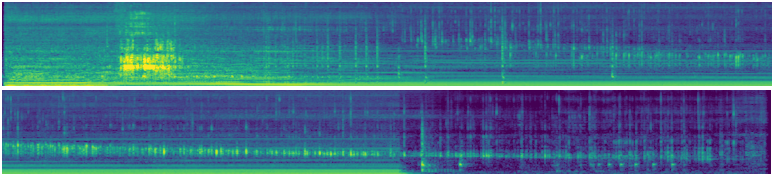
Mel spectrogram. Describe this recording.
Saeco Incanto Delux doing it's thing.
